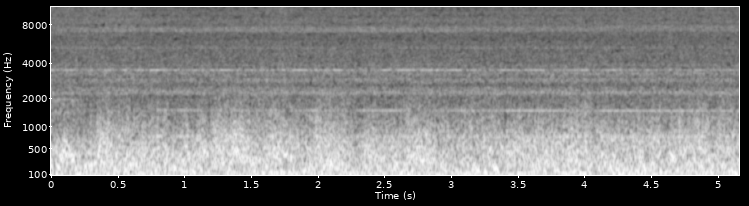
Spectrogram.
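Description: A steady, dense engine drone of a small propeller aircraft fills the air continuously, loud and close, with no voices and little change in pitch.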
